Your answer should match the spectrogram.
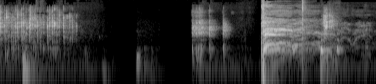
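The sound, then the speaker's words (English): A series of fart noises: a sputtering burst, a couple of tiny pops after a pause, two short blurts, then a longer, louder, wetter rasp to finish. No talking. “Those farts have been brewing for a while.”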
